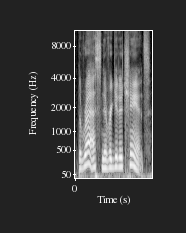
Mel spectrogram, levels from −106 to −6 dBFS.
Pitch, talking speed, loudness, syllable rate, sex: 165 Hz, 235 wpm, -14 LUFS, 5.8 syllables/s, male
